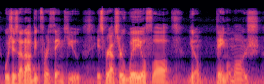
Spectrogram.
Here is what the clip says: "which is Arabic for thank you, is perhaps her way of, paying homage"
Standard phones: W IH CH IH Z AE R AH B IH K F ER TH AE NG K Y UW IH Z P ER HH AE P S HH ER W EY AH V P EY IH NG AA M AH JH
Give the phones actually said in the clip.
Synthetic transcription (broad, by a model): W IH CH IH Z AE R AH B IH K F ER TH AE NG K Y UW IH S P ER HH AE P S HH ER W EY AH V P EY IH NG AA M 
